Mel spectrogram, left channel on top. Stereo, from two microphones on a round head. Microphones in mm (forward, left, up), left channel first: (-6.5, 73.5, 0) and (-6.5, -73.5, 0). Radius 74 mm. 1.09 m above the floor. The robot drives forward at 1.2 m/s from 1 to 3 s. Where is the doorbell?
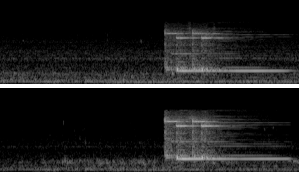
45° right (ahead or behind), 0.8 m; by 2.9 s 20° right (ahead or behind), 1.6 m.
